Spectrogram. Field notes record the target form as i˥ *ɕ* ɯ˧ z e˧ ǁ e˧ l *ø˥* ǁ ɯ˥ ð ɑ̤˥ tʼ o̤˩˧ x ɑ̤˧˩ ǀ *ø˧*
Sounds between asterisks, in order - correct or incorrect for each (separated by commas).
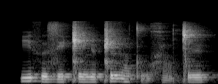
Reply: incorrect, incorrect, correct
